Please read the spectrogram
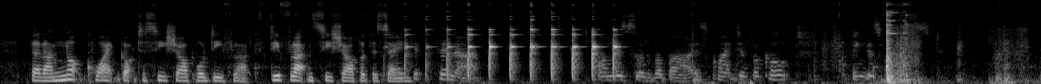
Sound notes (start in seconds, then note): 3.8 continued sound of chisel on rock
